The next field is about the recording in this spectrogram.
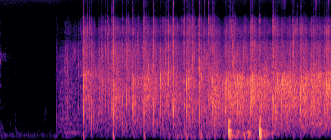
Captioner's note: audience applauding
